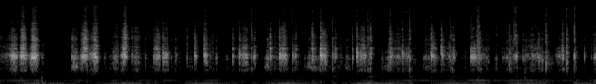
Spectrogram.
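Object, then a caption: Plastic drone body. A small black folding drone with a hard, hollow plastic body is held in hand while fingertips and nails scratch and tap along its ridged plastic arms and body. Quick bursts of dry, bright scratching come one after another, centered in the mid-range around 1.3 kHz, with short pauses between strokes and almost no ring.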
